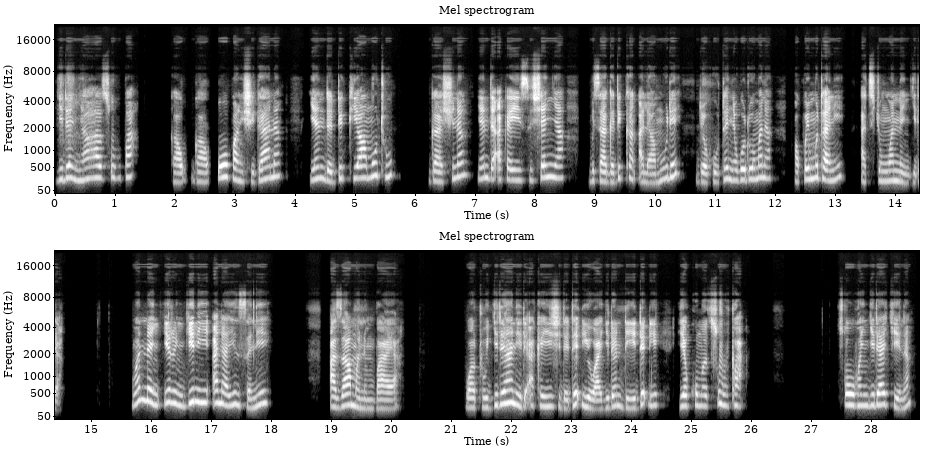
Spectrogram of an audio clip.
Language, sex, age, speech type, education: Hausa, male, 15-29, spontaneous, primary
